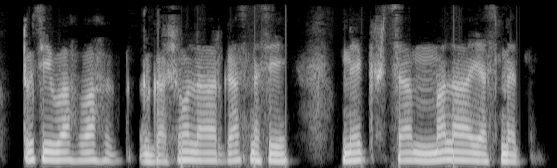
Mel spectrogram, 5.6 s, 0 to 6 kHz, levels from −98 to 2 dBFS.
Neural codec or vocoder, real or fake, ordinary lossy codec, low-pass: none; real; AAC, 32 kbps; 5.4 kHz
